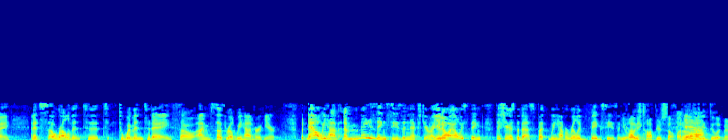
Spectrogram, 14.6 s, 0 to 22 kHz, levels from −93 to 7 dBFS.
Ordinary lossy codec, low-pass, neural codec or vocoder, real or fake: MP3, 24 kbps; 7.2 kHz; none; real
